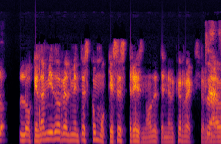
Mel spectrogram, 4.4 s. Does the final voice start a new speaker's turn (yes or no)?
no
